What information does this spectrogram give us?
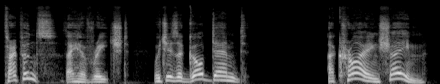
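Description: A man's voice: fairly high pitch, very animated, unhurried, breathy edge, no room sound, clean studio sound, voice pushed up, full character voice. A man voicing an eager, respectful teenage midshipman, earnest and deferential, in an audiobook.

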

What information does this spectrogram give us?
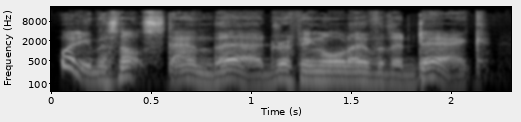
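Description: A commanding old-style navy captain booms out his rebukes, as a male reader puts him on. The voice swings widely as he scolds. The sound is close and dry, with no room around it. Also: animated, quick pace, a little mellow, dry recording, lightly acted. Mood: scolding. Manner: booming, scolding, gruff. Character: blustering naval captain, tall and commanding. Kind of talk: audiobook character voice.

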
